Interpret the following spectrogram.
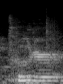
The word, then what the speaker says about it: Poudre: I was confused as to how you pronounced the name of this band, but apparently it is the Poudre Valley Playboys.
